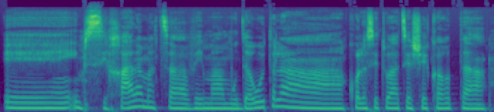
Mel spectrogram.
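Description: A woman in her forties, a community nurse, telling a personal story in an interview, acting out what people said and pausing often to hesitate. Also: on the low side. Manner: earnest, animated retelling that acts out quoted dialogue; frequent hesitation fillers. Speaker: community child-health nurse.

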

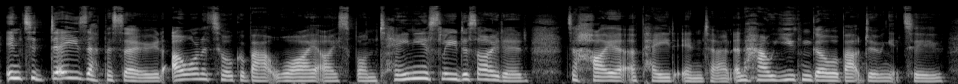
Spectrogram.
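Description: Podcast host, a woman with a slightly low voice, congested and soft-spoken, chatty solo episode. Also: animated. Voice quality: soft, half-whispered delivery. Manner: chatty, with quick asides and restarts. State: stuffy, congested from a cold. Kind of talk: casual solo podcast talk.

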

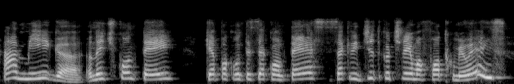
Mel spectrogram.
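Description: A man co-hosting a podcast, telling gossipy stories in a casual, animated way. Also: fast talker. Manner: expressive, lively pitch. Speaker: podcast co-host. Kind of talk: casual chat.

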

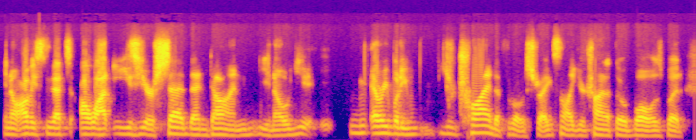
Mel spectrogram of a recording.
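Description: A man's voice: mid-range voice, a little fast, dry recording. A man co-hosting a casual sports chat, recapping plays in a rambling way with lots of fillers. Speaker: podcast co-host.

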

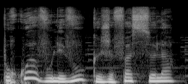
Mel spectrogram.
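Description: A man voicing a frightened rich old man who stammers and pleads, pushing his voice higher. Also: very animated, moderate pace, dark tone, breathy edge, soft background music. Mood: fearful, pleading.

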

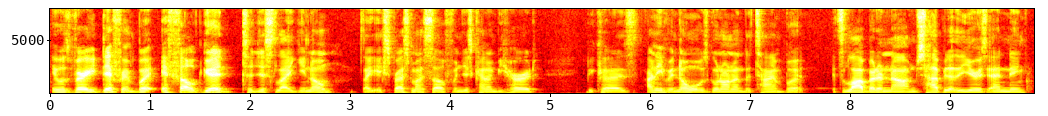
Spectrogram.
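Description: A man's voice: on the low side, steady tone, quick pace. A young man hosting his own podcast from his mother's house, talking earnestly and ramblingly into the camera, with lots of "like" and restarts. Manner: earnest, rambling, heavy use of "like". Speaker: podcast host. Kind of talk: casual solo monologue. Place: at home in his mother's house, dimming light. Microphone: camera recording.

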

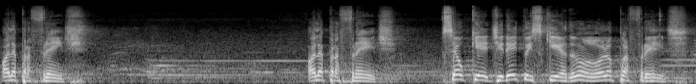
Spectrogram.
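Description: A middle-aged man, a pastor, preaching a lively, joking sermon straight to his congregation. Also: high voice, measured pace. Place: church hall. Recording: reverberant hall with faint music.

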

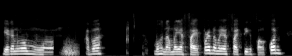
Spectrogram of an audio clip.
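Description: A man's voice: high voice, moderate pace, no echo, lo-fi sound. A young man from Indonesia hosting a casual podcast, explaining things informally and dropping in English phrases. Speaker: podcast host. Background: background music.

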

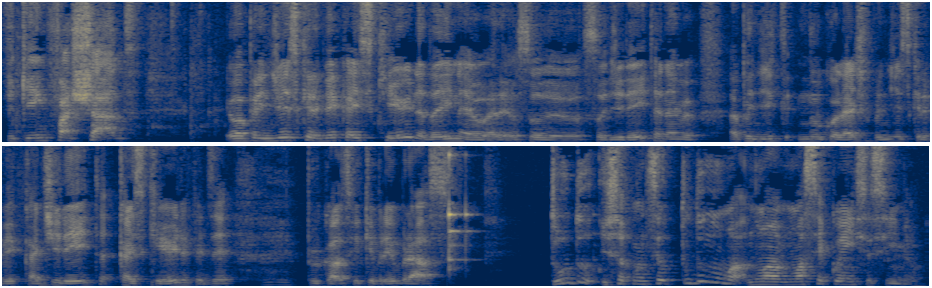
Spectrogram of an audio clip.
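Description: A man telling a childhood story in casual chat, animated and laughing often. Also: mid-range voice, quick pace, slight background noise. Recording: echoey room.

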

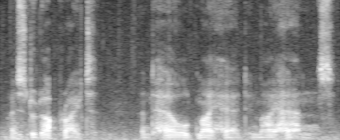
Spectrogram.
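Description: A man hosting a horror story podcast, narrating a scripted tale in a measured, hushed way. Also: low voice, completely flat delivery, slight background noise. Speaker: host and storyteller.

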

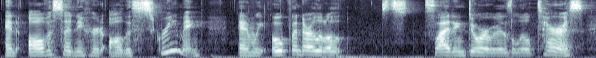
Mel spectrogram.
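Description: A woman in casual chat, telling stories in an animated, chatty way. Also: mid-range voice, a little fast, smooth.

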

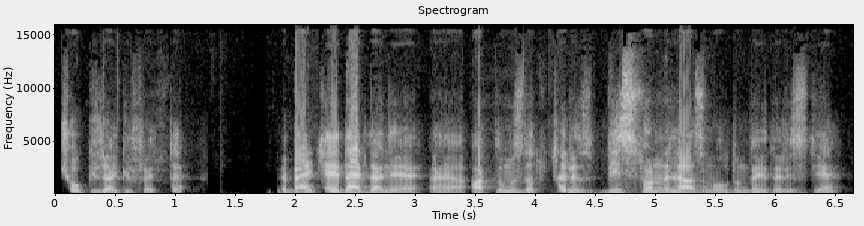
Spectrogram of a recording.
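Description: A man's voice: fairly high pitch, animated, fairly quick, bright, forceful tone. A man telling a story in a casual podcast chat, rambling with fillers and restarts.

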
